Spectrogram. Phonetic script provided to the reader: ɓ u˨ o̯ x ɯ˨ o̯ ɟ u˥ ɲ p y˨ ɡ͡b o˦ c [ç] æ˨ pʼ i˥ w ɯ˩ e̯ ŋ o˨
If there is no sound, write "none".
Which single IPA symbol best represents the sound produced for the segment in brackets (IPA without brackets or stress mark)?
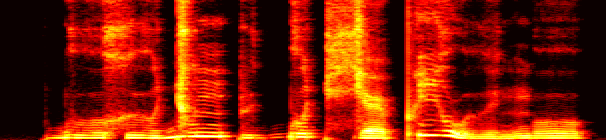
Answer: ç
